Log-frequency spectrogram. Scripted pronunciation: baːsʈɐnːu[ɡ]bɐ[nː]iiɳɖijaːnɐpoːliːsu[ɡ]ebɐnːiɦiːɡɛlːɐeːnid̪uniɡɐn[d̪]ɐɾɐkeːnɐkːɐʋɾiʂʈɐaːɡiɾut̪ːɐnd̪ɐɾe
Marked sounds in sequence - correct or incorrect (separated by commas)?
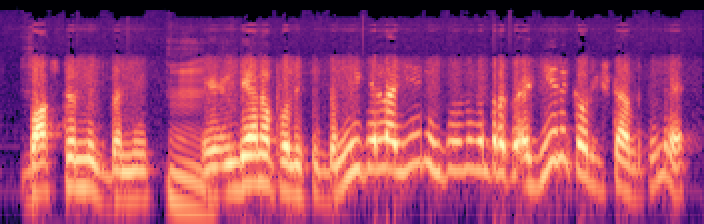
correct, correct, correct, incorrect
